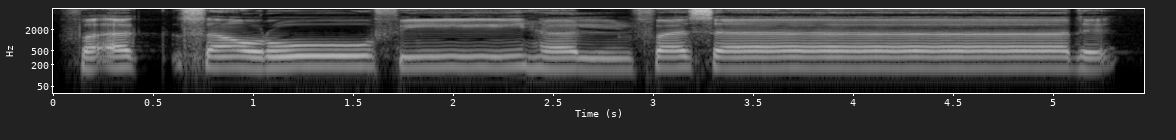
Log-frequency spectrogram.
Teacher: اگلی آیت، فاکثروا، را کو موٹا پڑھیں گے اور را کے اوپر پیش ہے، فیہا الفساد، دال کے اوپر قلقلہ، آواز کو ہلائیں گے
